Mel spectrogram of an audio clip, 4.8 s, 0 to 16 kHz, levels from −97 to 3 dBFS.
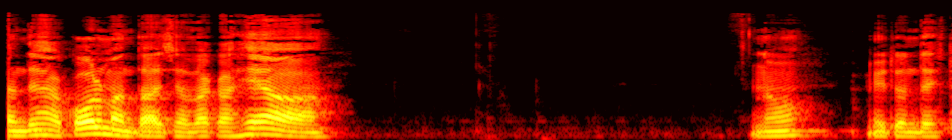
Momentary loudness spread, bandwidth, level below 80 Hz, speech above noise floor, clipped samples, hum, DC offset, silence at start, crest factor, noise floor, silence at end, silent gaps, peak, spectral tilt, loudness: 13 LU; 11 kHz; -58 dBFS; 54 dB; under 0.1%; none; under 0.1%; 0.05 s; 20 dB; -75 dBFS; 0.05 s; none; -4 dBFS; -6 dB/octave; -21 LUFS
